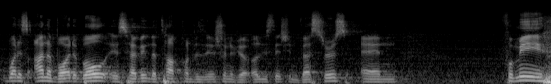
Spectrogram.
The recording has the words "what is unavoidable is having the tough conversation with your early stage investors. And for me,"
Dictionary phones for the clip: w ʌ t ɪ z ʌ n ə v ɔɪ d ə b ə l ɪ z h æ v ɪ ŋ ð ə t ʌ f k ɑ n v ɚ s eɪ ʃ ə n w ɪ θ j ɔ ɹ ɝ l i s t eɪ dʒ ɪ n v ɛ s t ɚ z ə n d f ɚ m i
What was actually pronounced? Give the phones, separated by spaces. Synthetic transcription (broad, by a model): w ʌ t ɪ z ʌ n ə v ɔɪ d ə b ə l ɪ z h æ v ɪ ŋ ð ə t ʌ f k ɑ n v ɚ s eɪ ʃ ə n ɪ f j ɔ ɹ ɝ l i s t eɪ tʃ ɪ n v ɛ s t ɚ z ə n f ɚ m i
